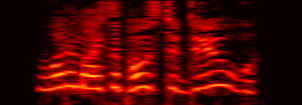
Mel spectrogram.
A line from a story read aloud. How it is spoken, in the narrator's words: I cried to people rushing by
